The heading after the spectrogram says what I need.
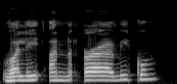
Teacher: نون ساکن کے بعد عین ہے حروف حلقی میں سے، تو یہاں پہ اظہار ہوگا، غنہ نہیں کریں گے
